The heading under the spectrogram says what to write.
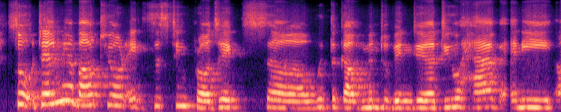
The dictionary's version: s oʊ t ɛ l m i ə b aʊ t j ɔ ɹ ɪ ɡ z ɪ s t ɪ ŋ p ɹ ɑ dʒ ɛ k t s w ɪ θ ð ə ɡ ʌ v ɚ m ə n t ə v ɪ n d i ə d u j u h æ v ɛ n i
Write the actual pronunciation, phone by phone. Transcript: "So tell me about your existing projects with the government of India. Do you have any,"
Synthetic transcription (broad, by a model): s oʊ t ɛ l m i ə b aʊ t j ɔ ɹ ɪ ɡ z ɪ s t ɪ ŋ p ɹ ɑ dʒ ɛ k t s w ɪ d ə ɡ ʌ v ɚ m ə n t ə v ɪ n d i ə d u j u h æ v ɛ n i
